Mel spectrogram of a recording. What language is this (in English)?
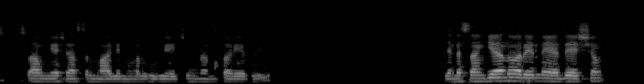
Malayalam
